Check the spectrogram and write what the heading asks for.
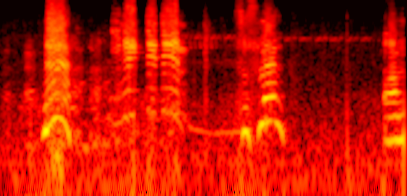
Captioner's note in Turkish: telsi̇zden ses geli̇r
